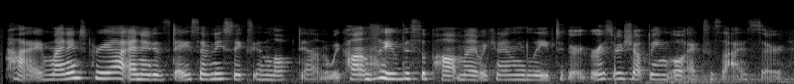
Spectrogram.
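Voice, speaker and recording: A woman's voice: on the high side, fairly even intonation, moderate pace, gravelly, few pauses, a little hiss or hum, low-quality recording. A young woman with an Australian accent, chatting casually and informally as a vlogger answering questions. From Sydney, Australia. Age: young adult. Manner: informal, conversational.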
